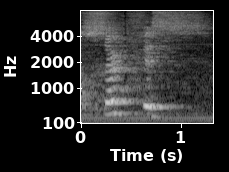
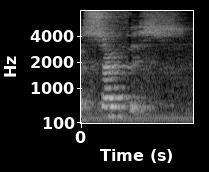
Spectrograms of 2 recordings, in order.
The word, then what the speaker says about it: surface: 얘들아 이거 발음 많이들도 헷갈려 하거든. 왜냐면 페이스가 들어가니까. 따라해 보세요. surface surface. 그렇지? 엑센트가 앞에 있어서 하고 그냥 힘없이 바로 하면 돼요. surface.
